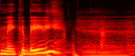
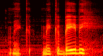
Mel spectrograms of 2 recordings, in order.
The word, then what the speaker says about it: Macabebe: The first result that came up is that it's pronounced roughly like make a baby. Would it really be make-a and not maca? Is that correct? Make a maca. Make a baby.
